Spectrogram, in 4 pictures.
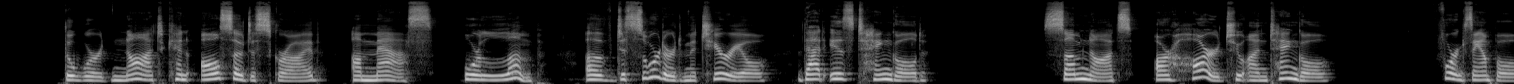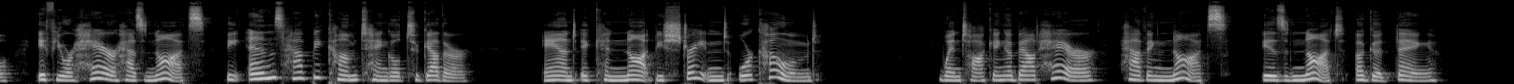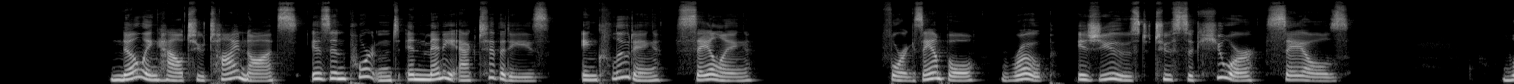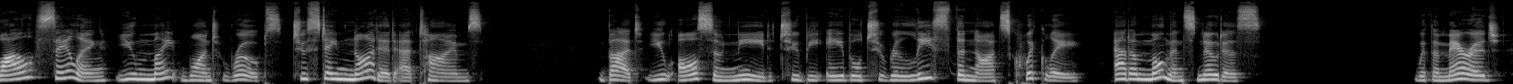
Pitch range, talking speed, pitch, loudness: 185-245 Hz, 100 wpm, 205 Hz, -21 LUFS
